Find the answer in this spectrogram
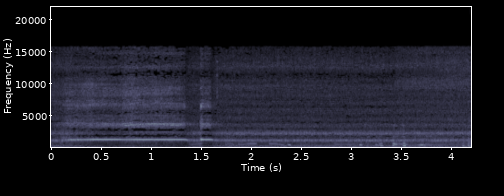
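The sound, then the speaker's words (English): A small steam engine whistle gives one loud, sustained shrill blast with a hissing edge for about a second and a half, then cuts off, leaving quiet background murmur and faint voices. “I wonder if it's got a little whistle.”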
